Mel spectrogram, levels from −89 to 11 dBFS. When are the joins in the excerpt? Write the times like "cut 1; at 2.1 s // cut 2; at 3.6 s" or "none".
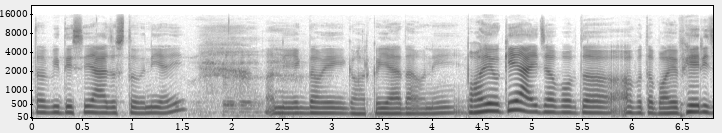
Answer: cut 1; at 4.3 s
